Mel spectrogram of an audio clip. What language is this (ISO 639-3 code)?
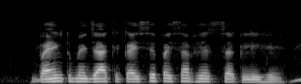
mag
